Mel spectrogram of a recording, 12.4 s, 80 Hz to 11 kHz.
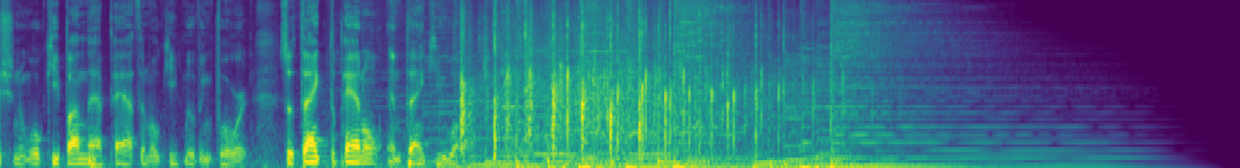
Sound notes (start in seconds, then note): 6.8 audience clapping; 6.8 upbeat music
